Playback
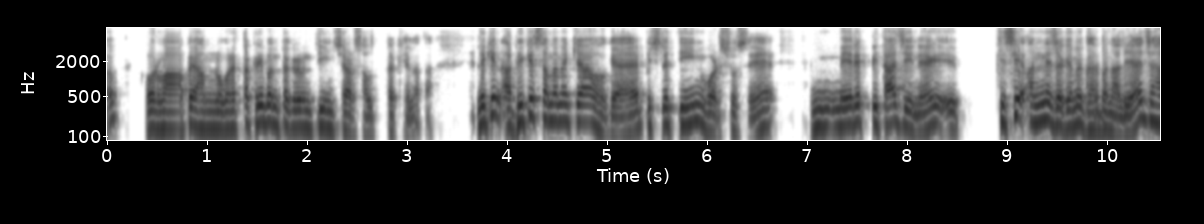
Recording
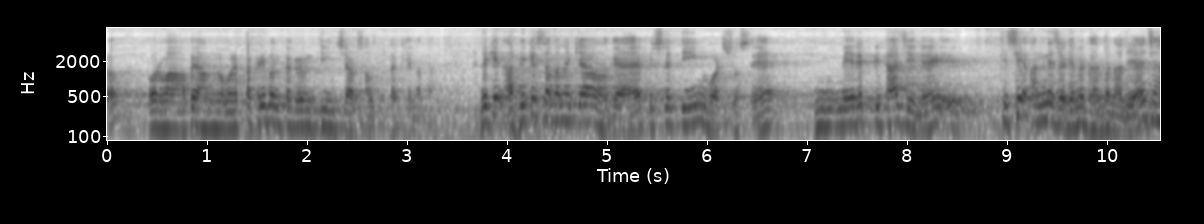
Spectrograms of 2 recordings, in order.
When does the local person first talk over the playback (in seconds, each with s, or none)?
none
